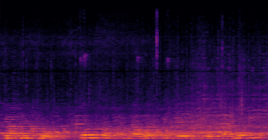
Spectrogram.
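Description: A man's voice over a stadium public-address loudspeaker, echoing so that the words are hard to make out.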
